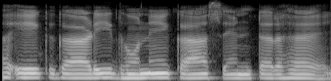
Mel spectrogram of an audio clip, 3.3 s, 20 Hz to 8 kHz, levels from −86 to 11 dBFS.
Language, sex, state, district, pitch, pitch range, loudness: Hindi, female, Jharkhand, Palamu, 150 Hz, 145-155 Hz, -13 LUFS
